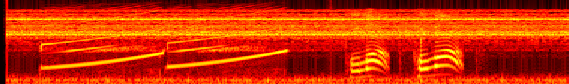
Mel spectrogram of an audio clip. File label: fa 18c pull up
